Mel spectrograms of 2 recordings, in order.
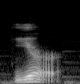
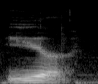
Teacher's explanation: your is actually being reduced to yur which is just the er vowel sound after the y consonant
